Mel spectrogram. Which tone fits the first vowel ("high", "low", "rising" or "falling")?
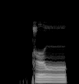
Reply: low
